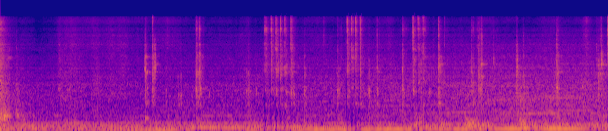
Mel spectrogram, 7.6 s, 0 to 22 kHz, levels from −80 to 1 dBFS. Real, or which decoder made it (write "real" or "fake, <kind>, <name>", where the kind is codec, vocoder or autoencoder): fake, autoencoder, DAC-VAE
